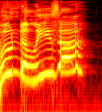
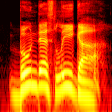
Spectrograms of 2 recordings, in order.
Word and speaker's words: Bundesliga: Boondaliza? Boondaliza. How do you say it? – Bundesliga.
